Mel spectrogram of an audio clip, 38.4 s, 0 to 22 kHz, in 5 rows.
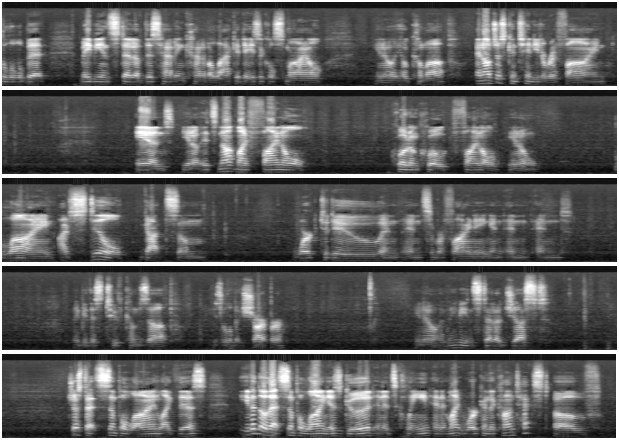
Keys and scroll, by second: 0.9 space, 3.1 ctrl+z, 3.5 space, 8.5 space, 12.5 space, 16.5 space, 25.9 space, 29.4 space, 30.3 f, 30.6 space, 32.7 ctrl+z, 33.0 space, 35.3 ctrl+z, 35.7 space.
